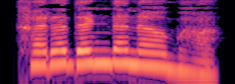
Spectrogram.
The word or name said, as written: ಖರದಂಡನಾಭ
